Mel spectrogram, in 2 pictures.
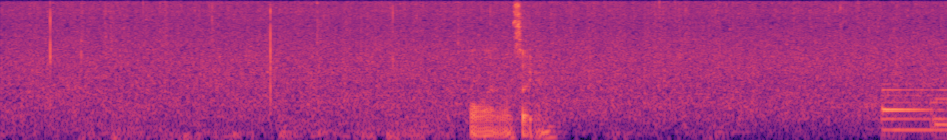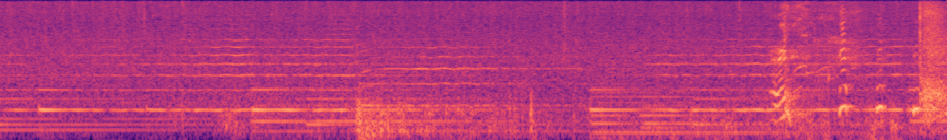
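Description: Steady rain falling with a soft rumble of distant thunder, continuous throughout while a voice speaks briefly and tonal music notes come in later.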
